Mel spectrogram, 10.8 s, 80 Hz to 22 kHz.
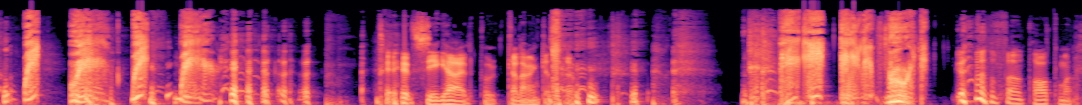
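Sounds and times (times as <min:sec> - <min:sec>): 
person imitating duck quacks: 0:00.0 - 0:02.2, 0:07.8 - 0:09.3
speech: 0:00.0 - 0:02.9, 0:03.9 - 0:10.8
laughter: 0:01.5 - 0:04.1, 0:05.5 - 0:06.8.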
